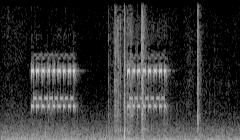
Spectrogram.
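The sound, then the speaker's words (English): A cell phone rings with two short bursts of a rapid, warbling electronic trill, separated by a brief pause, as a call comes in for Peoples in a scene from Shaft, fairly loud over a quiet background with a few faint clicks. “As Peoples takes the call, Shaft passes his cell phone to Rasan.”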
